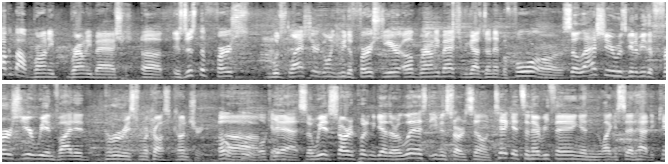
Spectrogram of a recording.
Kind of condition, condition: setting, busy venue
